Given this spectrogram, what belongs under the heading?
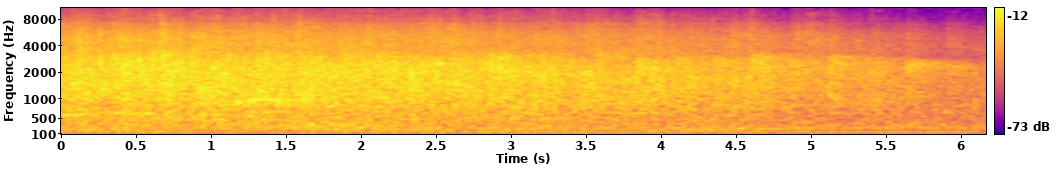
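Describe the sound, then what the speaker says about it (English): A crowd at an anti-substance abuse event on the eMalahleni campus claps warmly and continuously, loud at first and slowly fading over several seconds, with no voices over it. "a warm round of applause, please"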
